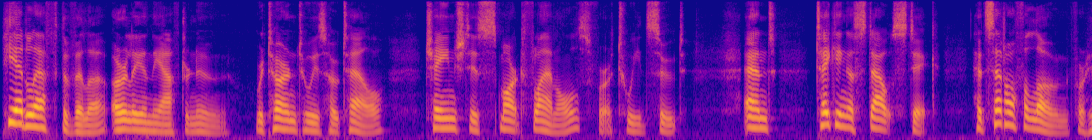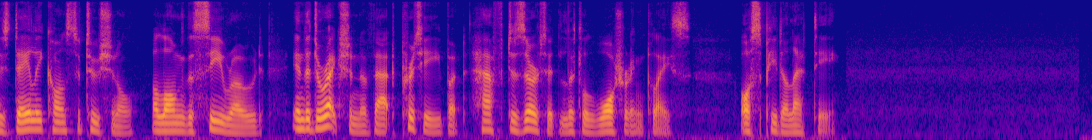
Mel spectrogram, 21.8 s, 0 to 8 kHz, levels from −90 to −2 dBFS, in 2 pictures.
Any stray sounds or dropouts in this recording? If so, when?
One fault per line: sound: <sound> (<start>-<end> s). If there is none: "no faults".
no faults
